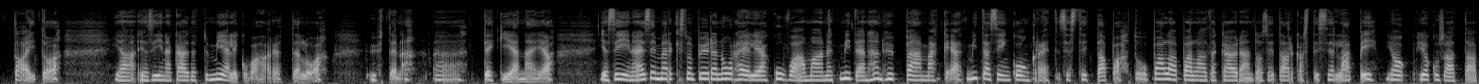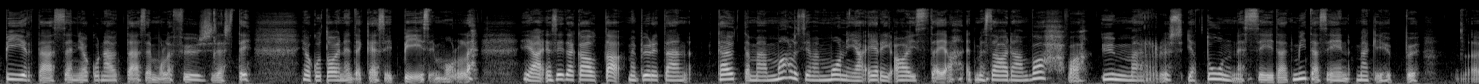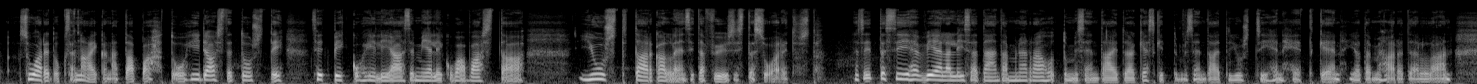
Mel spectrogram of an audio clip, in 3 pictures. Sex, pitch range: female, 190-235 Hz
